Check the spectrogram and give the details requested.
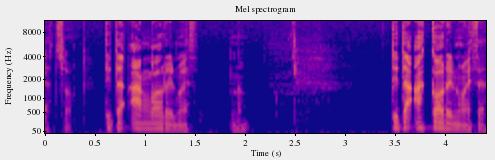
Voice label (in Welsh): "agor", Welsh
